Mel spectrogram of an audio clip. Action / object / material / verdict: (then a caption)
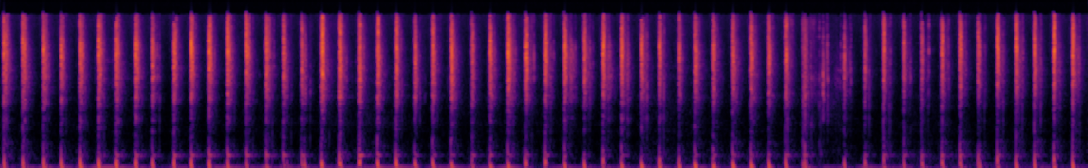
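tap / plastic tub filled with rice / plastic / none. A translucent plastic tub filled with rice is tapped with fingertips and tilted so the rice shifts inside. About sixty quick, short taps come in a fast, fairly even run, each a dull, deep thump with a crisp bright click on top. Around the eighth second a soft granular rush of shifting rice briefly blurs between the taps.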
